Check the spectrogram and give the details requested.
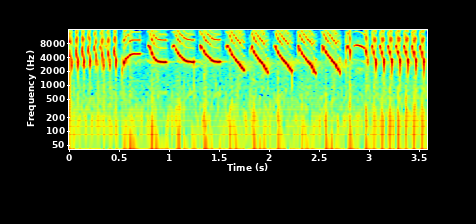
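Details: Canary song meant to coax reluctant or juvenile canaries to sing: a quick chirping trill, then a series of loud descending whistled slurs, ending in rapid high chirps.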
